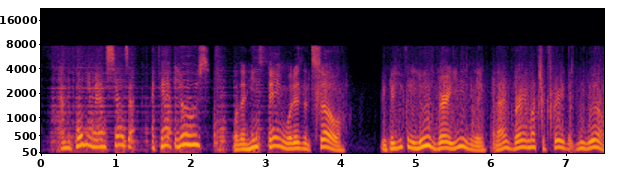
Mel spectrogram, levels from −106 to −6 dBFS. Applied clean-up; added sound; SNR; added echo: neural mask model RNNoise.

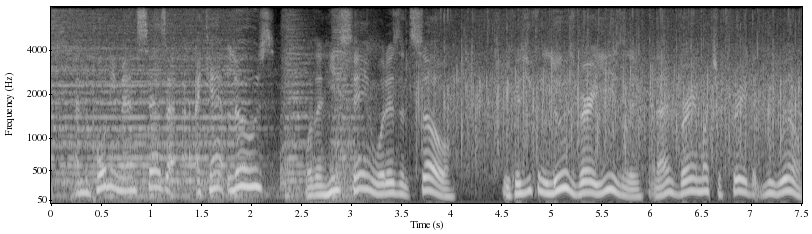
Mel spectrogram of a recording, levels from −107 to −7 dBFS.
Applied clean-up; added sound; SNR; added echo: none; Applause; 9 dB; none.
